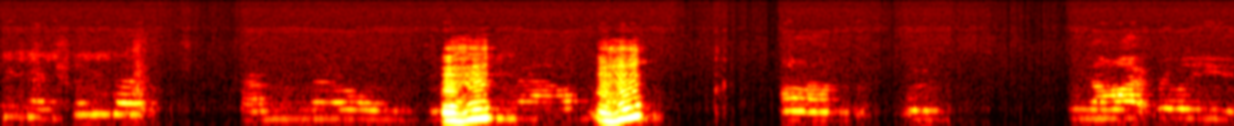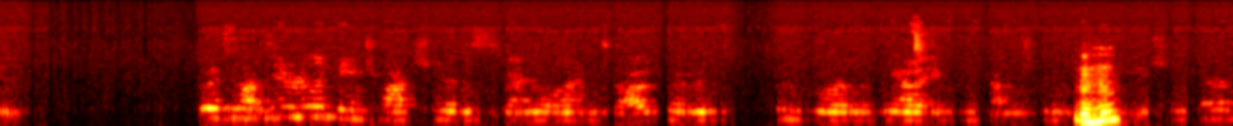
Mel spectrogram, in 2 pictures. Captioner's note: off microphone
